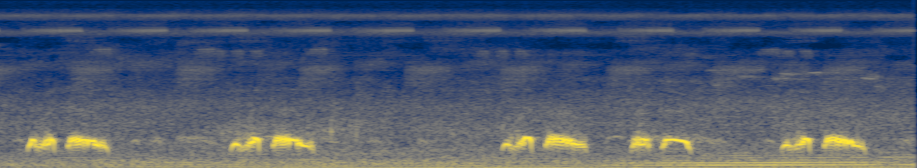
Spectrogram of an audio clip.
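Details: Spotted dove used as a decoy bird to draw in wild doves, repeating a clear two-part coo, short note then longer rounded note, four phrases about two seconds apart with faint background hum.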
